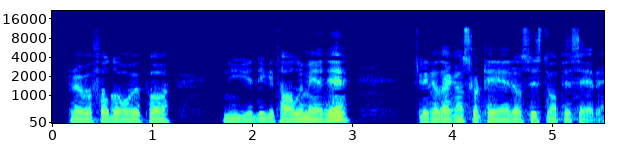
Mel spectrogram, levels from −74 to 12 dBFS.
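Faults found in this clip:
Speech, full length: gritty, lispy sibilants, treble bright but unnatural; likely HE-AAC compression, heavy damage, fits roughly 12 kbps. Spectral band replication copies lower bands upward, so harmonics misalign above the crossover. Spectrogram: smeared, patchy copied upper bands, hard cutoff, nothing above 11.4 kHz.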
